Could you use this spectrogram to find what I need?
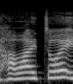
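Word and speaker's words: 羽合町: そうです、あの今ね調べました、ハワイ町と読みます。 – 鳥取にハワイがあるってこういうことだったんですね、はい、ハワイ町へ移動して温泉旅館で一泊、浴場は近くの東郷湖で立ち尽くしてから梨狩りで可愛い翔ちゃんを取り、最後は鳥取砂丘で立ち尽くして、これ立ち尽くすの2 回あるんだね。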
